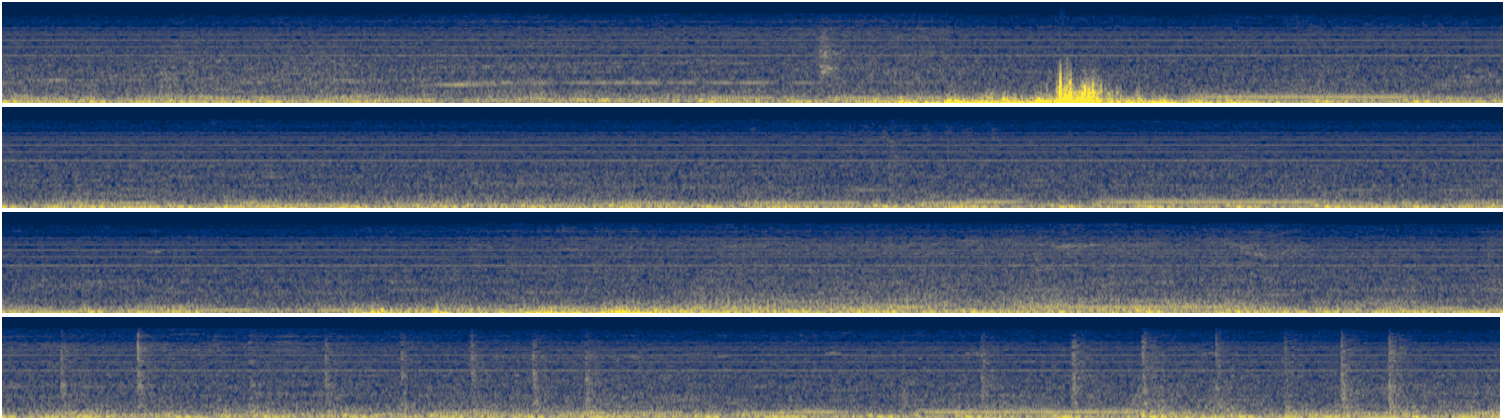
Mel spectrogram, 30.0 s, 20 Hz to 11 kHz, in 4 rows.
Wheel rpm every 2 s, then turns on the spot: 0, 0, 0, 0, 0, 0, 0, 0, 0, 0, 0, 0, 0, 0, 0.
none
